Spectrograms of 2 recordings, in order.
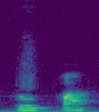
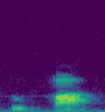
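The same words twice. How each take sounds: First: "tupa" with the final a through the nose; nasal vowel. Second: Said in the usual way. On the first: Shown as a demonstration. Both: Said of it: "la vocal suena por la nariz".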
